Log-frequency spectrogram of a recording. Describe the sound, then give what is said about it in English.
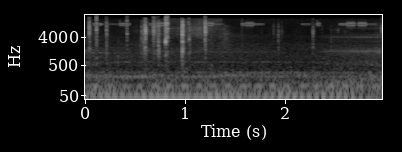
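A spaceship's warp drive accelerating: a loud, steady low rumble that fills the whole clip, with bright jingling, rattling metallic tinkles flickering above it and no voices. “Prepare for warp drive acceleration.”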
